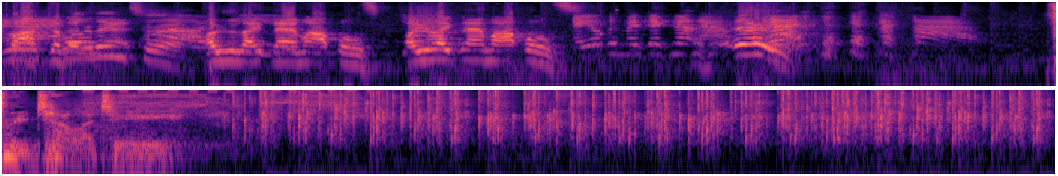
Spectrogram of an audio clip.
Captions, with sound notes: Right into it! - How do you like them apples? How do you like them apples? - I opened my big mouth. - [Announcer Voice] Fatality. (clapping)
